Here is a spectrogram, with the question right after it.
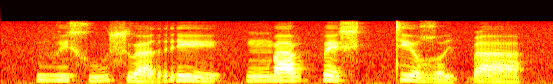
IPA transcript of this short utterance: v ɪ˦ x u˨˥ sʷ a˧˩ r e˥˨ | ŋ͡m a˦ v p ɛ˥˨ x tː ɪ˥˨ ʁʷ i˩ ɓ a˧˩

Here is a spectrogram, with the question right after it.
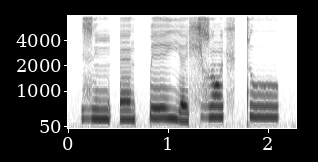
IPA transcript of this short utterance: z ĩ˧ ʔ ɛ̃˧ k͡p e˥ j ɛ˩ ʃ z ɔ̃˥ ʃ t u˥

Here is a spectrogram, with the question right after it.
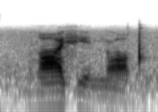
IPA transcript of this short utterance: ðˤ æ fʲ e n ɒ tˤ

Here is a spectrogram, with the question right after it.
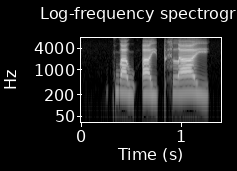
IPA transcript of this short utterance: k w a˨˩ w ʔ a˨˩ j pʰ l a˥˩ j

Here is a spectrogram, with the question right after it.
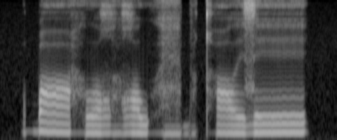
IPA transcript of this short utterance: ɓ ɑː h oː ʁ o̤ ʁ ɔ w h æ̤ b ɛ̤ qʰ ɔː e̯ z eː

